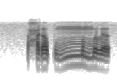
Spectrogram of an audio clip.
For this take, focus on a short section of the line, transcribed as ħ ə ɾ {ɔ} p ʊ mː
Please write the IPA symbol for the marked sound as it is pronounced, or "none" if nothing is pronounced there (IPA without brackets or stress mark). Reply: ʌ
